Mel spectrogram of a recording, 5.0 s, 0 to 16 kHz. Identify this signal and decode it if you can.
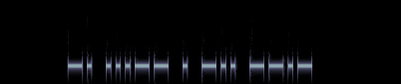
Morse code, heard as a keyed tone, about 20 wpm, 700 Hz. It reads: N3EDQ
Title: USA Call Signs - 5 Characters - Repeated 2x - 20wpm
